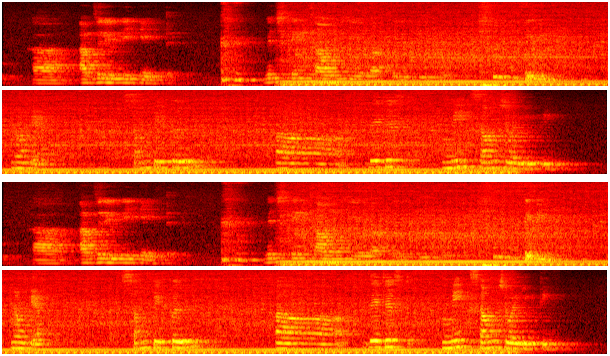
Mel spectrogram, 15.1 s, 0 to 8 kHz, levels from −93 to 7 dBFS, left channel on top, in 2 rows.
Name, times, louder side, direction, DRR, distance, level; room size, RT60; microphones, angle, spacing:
voice 1, 0.4-1.9 3.3-5.6, equal, 20° left, -6 dB, 0.9 m, -30 dB
sound 1, 2.7-3.0 3.4-4.0 5.1-5.2 5.9-7.3 7.6-8.0, left 1 dB, 85° left, 0.5 m, -28 dB
sound 2, 3.4-14.0, right 1 dB, 40° right, 0.7 m, -27 dB
voice 2, 6.5-7.0 7.7-8.2 9.1-10.1 11.0-12.7 13.1-14.6, right 5 dB, 75° right, 5 dB, 0.3 m, -23 dB
3.5 x 2.1 x 2.6 m, 0.98 s
head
